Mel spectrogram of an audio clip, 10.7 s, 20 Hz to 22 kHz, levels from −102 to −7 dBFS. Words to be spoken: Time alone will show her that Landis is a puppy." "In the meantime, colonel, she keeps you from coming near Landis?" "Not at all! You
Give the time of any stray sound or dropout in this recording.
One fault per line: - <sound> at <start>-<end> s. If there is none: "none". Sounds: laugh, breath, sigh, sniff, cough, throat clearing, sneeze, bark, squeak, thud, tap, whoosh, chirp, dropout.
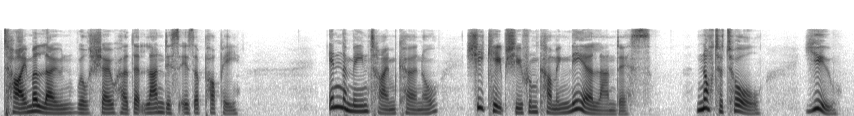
none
